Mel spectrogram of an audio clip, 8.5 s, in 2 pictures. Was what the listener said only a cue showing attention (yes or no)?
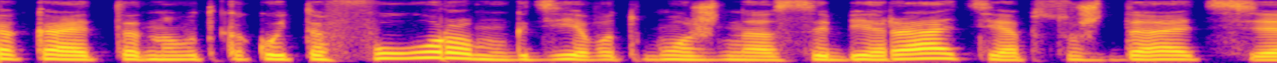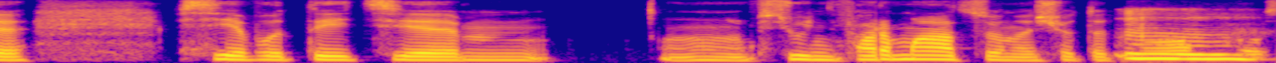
no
